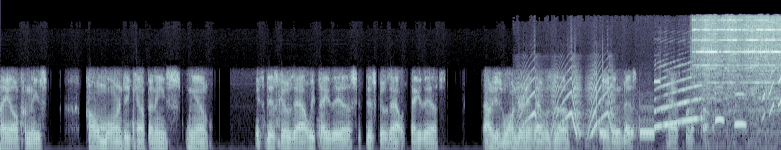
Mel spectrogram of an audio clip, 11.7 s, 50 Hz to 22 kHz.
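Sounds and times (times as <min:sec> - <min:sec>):
speech: 0:00.0 - 0:03.2, 0:03.8 - 0:10.8
cuckoo clock sound effect: 0:07.7 - 0:11.7.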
